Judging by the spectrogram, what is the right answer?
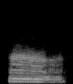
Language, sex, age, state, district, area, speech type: Hindi, male, 18-30, Uttar Pradesh, Bhadohi, urban, conversation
